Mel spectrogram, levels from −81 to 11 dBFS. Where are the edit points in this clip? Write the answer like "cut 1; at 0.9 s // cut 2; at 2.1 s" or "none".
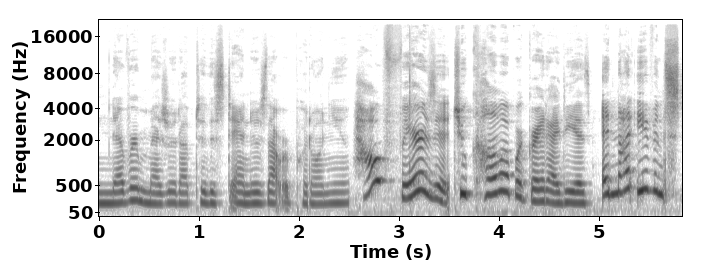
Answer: cut 1; at 2.6 s // cut 2; at 3.5 s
